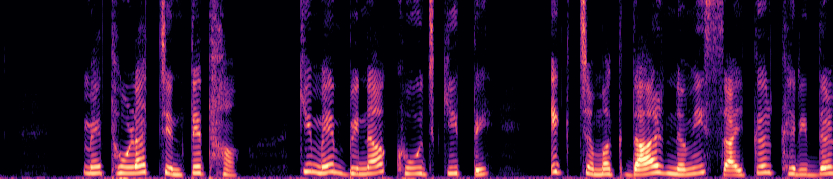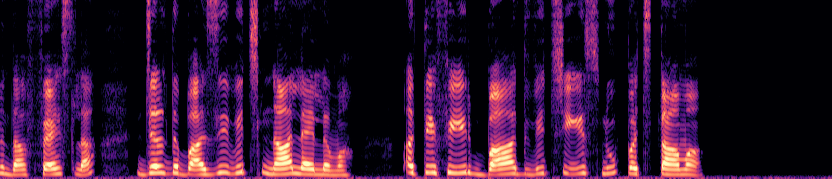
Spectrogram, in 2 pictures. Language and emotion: Punjabi, fearful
